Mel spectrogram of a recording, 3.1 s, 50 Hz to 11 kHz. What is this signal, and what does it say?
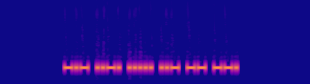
Morse code, heard as a keyed tone, about 44 wpm, 700 Hz. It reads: KF5UMG
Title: USA Call Signs - 6 Characters - 6x Character Spacing - 45wpm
